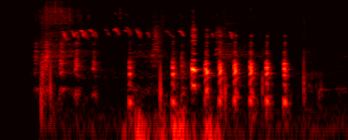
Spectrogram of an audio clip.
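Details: Black Australorp mother hen, an Australian breed, hatched in September, giving a run of short, low, evenly spaced clucks roughly five per second after a brief high squeaky peeping at the start.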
